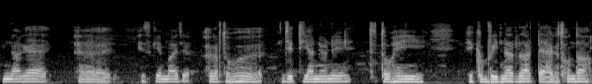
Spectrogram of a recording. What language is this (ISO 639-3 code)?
doi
